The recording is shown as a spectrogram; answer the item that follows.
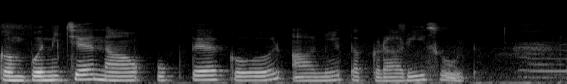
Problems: background sounds at intervals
